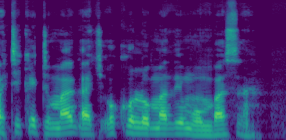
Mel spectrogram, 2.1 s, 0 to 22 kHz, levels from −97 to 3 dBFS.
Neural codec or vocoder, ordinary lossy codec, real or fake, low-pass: vocoder, 44.1 kHz, 128 mel bands, Pupu-Vocoder; none; fake; none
